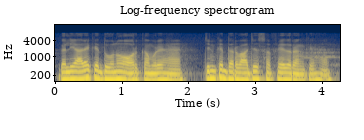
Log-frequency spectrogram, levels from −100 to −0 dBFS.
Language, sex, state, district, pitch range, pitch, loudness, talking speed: Hindi, male, Jharkhand, Ranchi, 120-140 Hz, 125 Hz, -12 LUFS, 170 wpm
